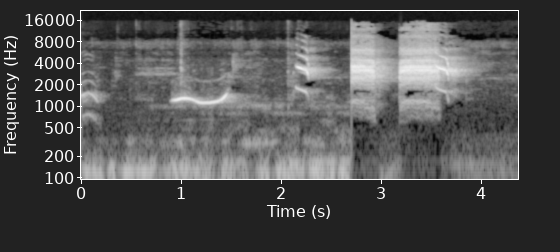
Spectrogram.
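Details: Indian ringneck parakeet, called a talking parrot, gives a smooth wavy whistle over a low murmur that sounds like a voice, then two loud harsh squawks.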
